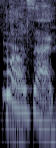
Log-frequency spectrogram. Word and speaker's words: Walczak: How is it that you pronounce it? Walczak's good. Walczak, yeah.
